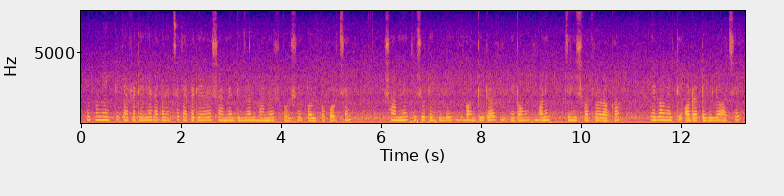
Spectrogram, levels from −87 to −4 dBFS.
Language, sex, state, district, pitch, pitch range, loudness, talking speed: Bengali, female, West Bengal, Kolkata, 225 Hz, 215-230 Hz, -18 LUFS, 115 wpm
